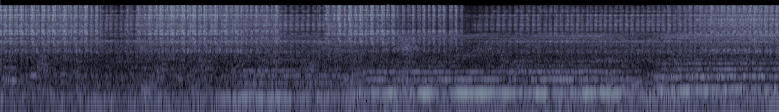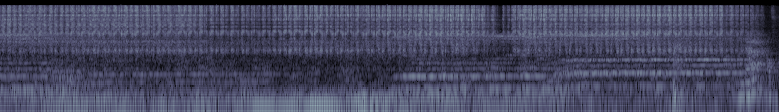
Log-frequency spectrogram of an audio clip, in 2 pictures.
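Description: Chak-pur, the ridged metal sand funnels used for Tibetan sand mandalas, being rubbed with a metal rod so that the vibration trickles the coloured sand out: a continuous fine rasping. Low held tones that change pitch every few seconds sound underneath.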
